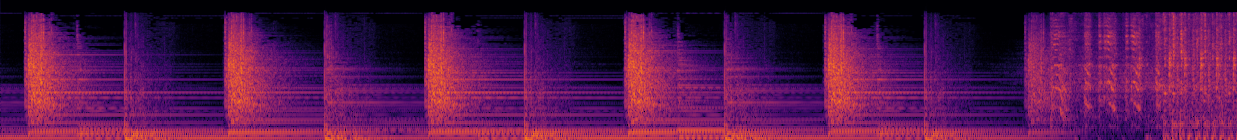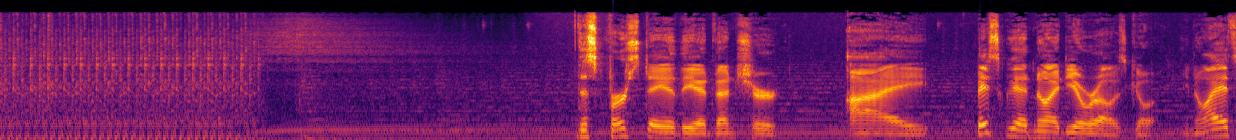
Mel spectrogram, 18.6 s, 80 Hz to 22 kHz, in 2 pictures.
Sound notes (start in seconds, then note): 8.7 engine rumbling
